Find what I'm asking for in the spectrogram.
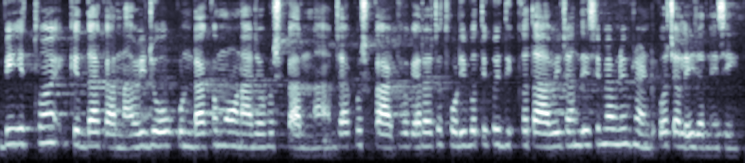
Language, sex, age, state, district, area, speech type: Punjabi, female, 30-45, Punjab, Fatehgarh Sahib, rural, spontaneous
